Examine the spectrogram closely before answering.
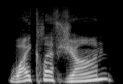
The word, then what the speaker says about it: Wyclef Jean: And he produced a music video for his campaign with a song called The Trap that features, oh boy, Wyclef Jean?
